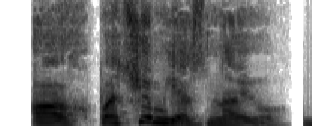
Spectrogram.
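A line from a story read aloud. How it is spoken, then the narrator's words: Rude, bad-tempered reply. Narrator (Russian): грубо отвечала Зоя, которая, по-видимому, была очень не в духе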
